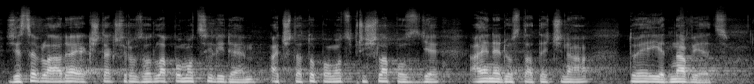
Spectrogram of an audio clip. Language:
Czech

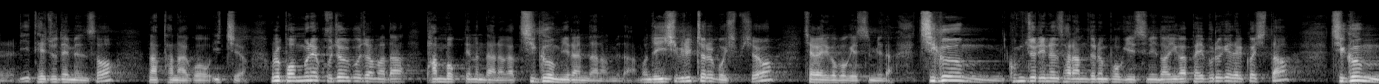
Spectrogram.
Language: Korean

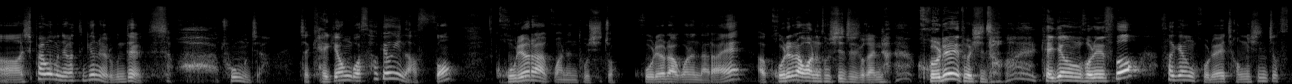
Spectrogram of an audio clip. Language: Korean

